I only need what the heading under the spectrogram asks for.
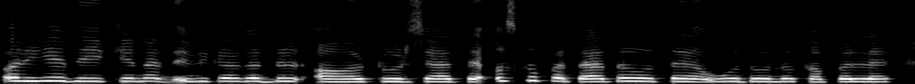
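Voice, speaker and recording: A woman's voice: high-pitched, little pitch movement, moderate pace, mellow, no room sound. A young woman casually narrating a romance story, chatty and addressing listeners.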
